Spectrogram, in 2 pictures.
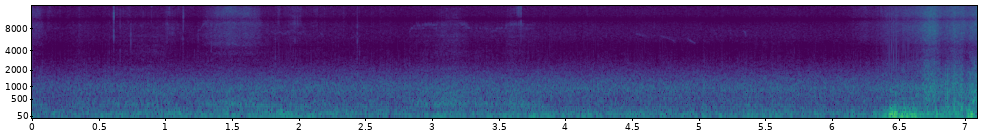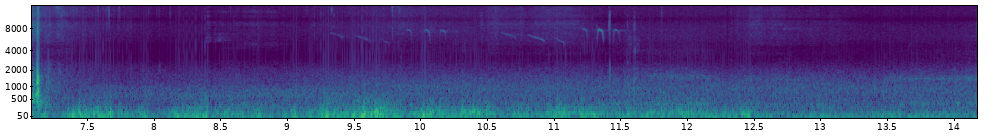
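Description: An eight iron striking a golf ball: one sharp click about seven seconds in, over wind buffeting the microphone, with the wind rumble growing heavier in the second half.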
